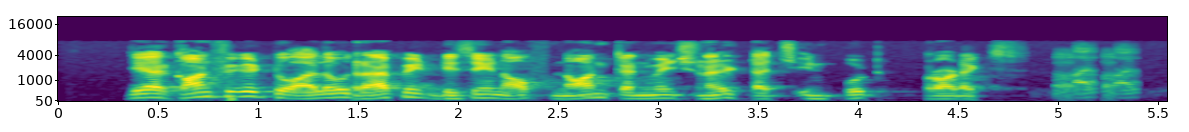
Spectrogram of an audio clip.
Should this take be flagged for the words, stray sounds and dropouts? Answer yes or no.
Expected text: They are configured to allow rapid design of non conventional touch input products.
yes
